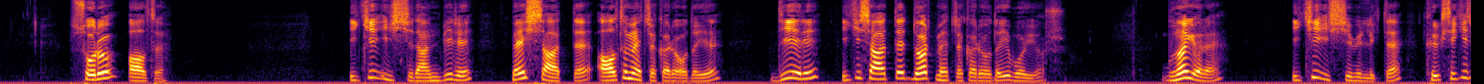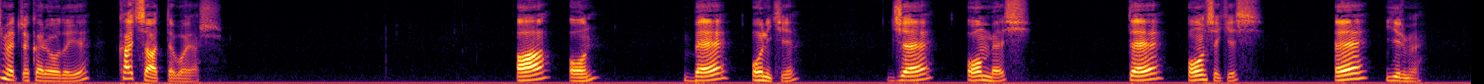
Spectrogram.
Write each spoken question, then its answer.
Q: Buna göre iki işçi birlikte 48 metrekare odayı kaç saatte boyar?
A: Doğru cevap C 15.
